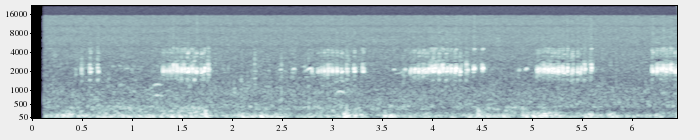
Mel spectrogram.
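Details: Western grebes on San Francisco Bay in 2015 give grating, rattly two-part calls, repeated about once a second and overlapping, over a steady low rumble of wind or water.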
